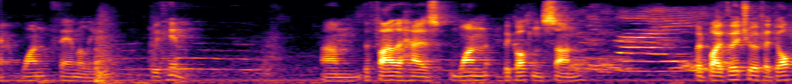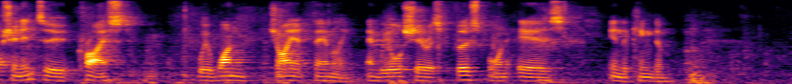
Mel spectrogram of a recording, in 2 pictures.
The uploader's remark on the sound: delivered in Our Lady of Mt Carmel Church, Mt Larcom, Qld.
